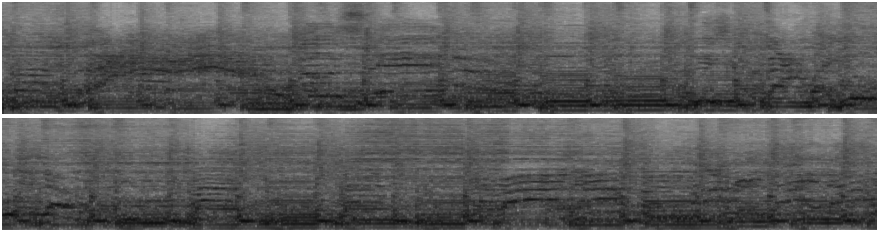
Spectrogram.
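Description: Live rock and roll band playing: a male lead singer over electric bass and a drum kit.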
